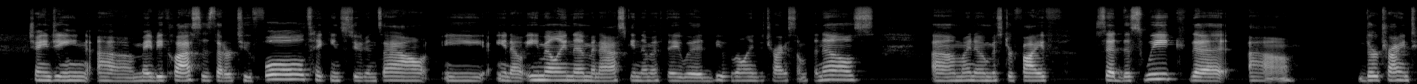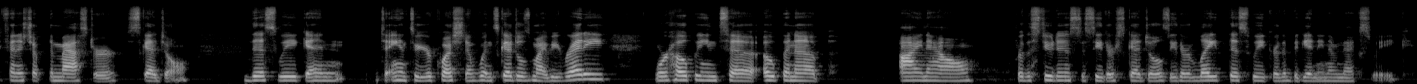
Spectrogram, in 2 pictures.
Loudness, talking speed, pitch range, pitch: -26 LUFS, 175 wpm, 175-190 Hz, 180 Hz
